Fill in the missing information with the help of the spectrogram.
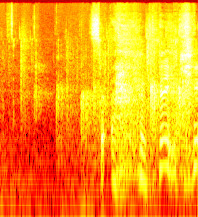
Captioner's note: applause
